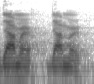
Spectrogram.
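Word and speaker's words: Delmar: Avec l'accent du sud, ça se prononce comme Dahmer, qui fait plus con, Dahmer.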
